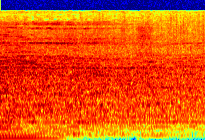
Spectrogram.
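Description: The last held low chord of a live worship band dies away about half a second in, leaving a steady, even noise.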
